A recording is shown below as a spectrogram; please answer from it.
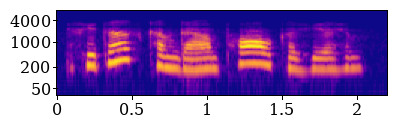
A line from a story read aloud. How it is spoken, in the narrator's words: Marianne murmured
